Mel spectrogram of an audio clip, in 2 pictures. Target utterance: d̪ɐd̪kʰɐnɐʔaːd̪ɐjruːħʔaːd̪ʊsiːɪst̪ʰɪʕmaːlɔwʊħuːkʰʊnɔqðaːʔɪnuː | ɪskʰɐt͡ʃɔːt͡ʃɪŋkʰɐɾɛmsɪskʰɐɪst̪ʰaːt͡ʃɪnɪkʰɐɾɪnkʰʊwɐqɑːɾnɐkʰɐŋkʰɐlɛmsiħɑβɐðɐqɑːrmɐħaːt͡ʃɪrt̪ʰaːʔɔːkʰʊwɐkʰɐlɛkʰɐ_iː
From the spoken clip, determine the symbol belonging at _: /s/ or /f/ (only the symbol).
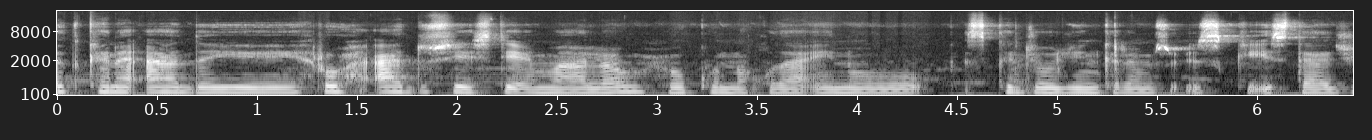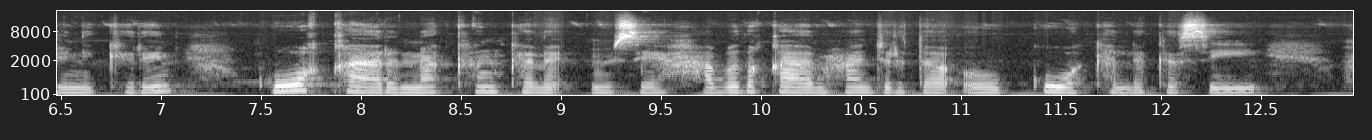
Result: s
